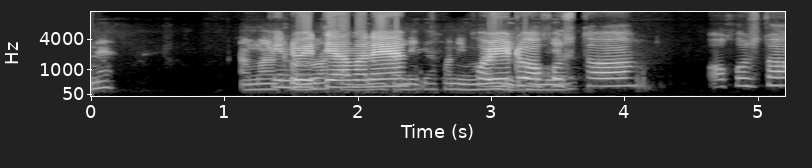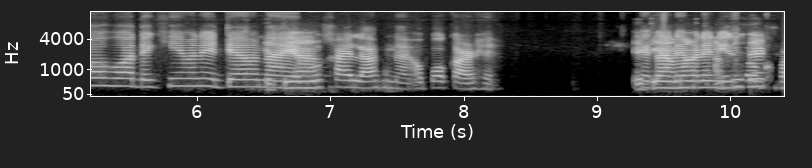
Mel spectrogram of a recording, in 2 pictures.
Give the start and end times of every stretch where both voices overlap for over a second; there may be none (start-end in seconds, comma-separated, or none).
1.4-3.5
